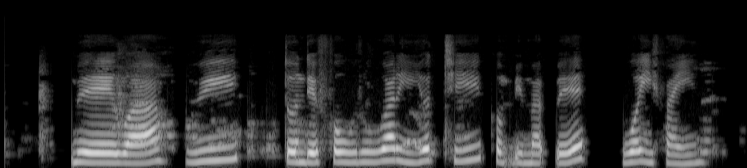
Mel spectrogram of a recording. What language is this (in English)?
Adamawa Fulfulde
